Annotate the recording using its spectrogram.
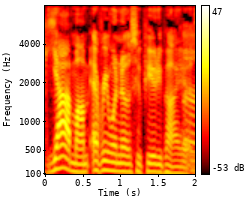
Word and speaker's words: PewDiePie: In fact, I think I said his name wrong, and one of our interns was like, oh, you old guy. It's PewDiePie, dummy.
